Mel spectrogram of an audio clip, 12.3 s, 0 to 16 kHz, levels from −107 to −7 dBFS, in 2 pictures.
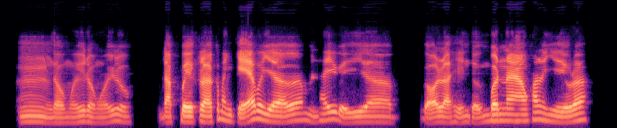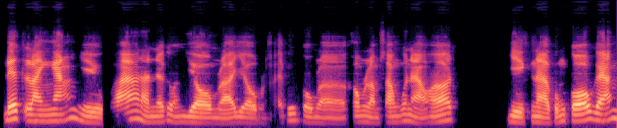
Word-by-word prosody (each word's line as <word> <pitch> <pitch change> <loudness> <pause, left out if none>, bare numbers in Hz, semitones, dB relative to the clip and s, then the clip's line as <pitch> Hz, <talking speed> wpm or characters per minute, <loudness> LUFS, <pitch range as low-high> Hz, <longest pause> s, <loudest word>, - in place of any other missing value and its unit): Ừm, 120 -2 -6
đồng 110 0 -5
ý, 120 +4 -4
đồng 110 -4 -5
ý 110 - -6
luôn! 125 -4 -6 0.3
Đặc 115 -1 +1
biệt 120 0 +5
là 120 - +6
các - - -8
bạn 165 -6 -5
trẻ - - +7
bây 180 -2 +1
giờ 125 -2 +4
á, 155 - -1
mình 125 - -10
thấy 165 +3 -1
bị, 115 -2 -3
ờ, 120 -1 -3 0.3
gọi - - +1
là - - +3
hiện 115 +2 -8
tượng 115 +6 -5
Burnout 145 -1 +5
khá - - +2
là 170 - -2
nhiều 120 -5 -1
đó, 160 - +4 0.4
deadline 145 -7 +4
ngắn 145 +9 +1
nhiều 120 -7 -4
quá 135 +8 +2
thành 120 - -2
ra 120 0 -3
các - - -7
bạn 120 - -11
dồn 110 -3 0
lại, 105 +2 0
dồn 110 -3 -4
lại - - -14
cuối 150 0 -9
cùng 110 - -6
là 105 -1 -7
không 125 0 -5
làm 110 -3 -4
xong 120 +3 -3
cái 145 - -7
nào - - 0
hết, 140 +7 0 0.5
việc 120 -4 -2
nào 115 -3 +2
cũng 140 +5 -8
cố 145 +4 +5
gắng, 165 +2 +3
120 Hz, 265 wpm, -24 LUFS, 115-145 Hz, 0.5 s, trẻ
